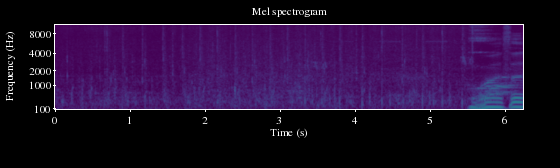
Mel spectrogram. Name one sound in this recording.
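Footsteps run through tall grass.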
